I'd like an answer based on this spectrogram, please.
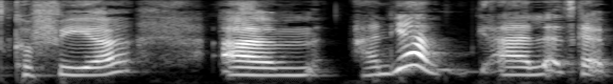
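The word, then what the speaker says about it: kufiya: gonna say this wrong, a kifa, a traditional Palestinian checkered scarf around her waist like a skirt. Hi everyone, it's me from the future. I'm just here to uh correct my pronunciation. It's Kofia.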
